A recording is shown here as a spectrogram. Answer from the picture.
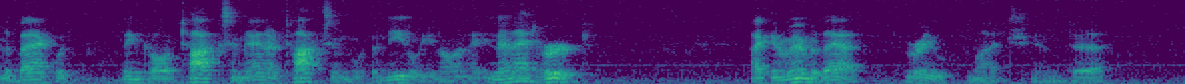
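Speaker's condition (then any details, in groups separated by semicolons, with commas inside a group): No condition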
